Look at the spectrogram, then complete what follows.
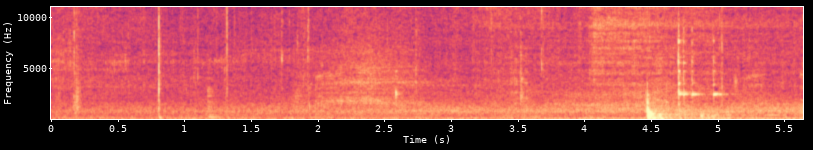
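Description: Grill fire under grease-basted beaver meat crackling with a low hiss and a few scattered small pops, then a single sharp clank about four and a half seconds in as a metal utensil knocks against the grill, followed by a few lighter clicks.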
